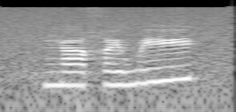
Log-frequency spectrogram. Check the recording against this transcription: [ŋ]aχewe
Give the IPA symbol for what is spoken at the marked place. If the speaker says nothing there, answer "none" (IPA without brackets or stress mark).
ŋ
